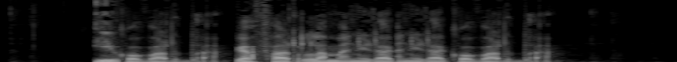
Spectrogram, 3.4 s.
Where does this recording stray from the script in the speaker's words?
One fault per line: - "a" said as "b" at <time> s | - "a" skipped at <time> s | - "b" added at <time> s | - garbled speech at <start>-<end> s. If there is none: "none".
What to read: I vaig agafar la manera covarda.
- "vaig" said as "covarda" at 0.6 s
- "manera" added at 2.0 s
